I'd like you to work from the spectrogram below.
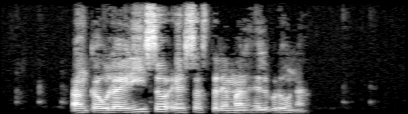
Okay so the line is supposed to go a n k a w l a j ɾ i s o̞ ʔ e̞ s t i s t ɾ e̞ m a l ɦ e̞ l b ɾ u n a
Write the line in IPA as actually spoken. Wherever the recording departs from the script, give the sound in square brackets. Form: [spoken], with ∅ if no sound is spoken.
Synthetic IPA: a [ŋ] k a w l a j ɾ i s o̞ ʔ e̞ s t [a] s t ɾ e̞ m a l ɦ e̞ l b ɾ u n a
